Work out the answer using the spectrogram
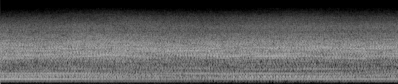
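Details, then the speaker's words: Mercedes GT63 AMG held stationary at about 3000 rpm for 2 minutes to test for returning fault codes: even hum with turbo hiss, no chain rattle or ticking; normal. "What I now need to do is rev it up to about 3000 RPM and hold it, because that's usually when the fault codes come back. On stationary, the fault codes do not come back. So rev it. Hold it for 2 minutes, yeah?"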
